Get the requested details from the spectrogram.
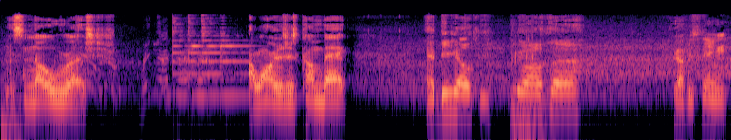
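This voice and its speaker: A man's voice: on the high side, a little hiss or hum, low-quality recording. A young man chatting casually and rambling to his viewers while streaming a game. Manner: laid-back, rambling, talks to chat. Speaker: gaming streamer. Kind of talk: casual gameplay chat with viewers.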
